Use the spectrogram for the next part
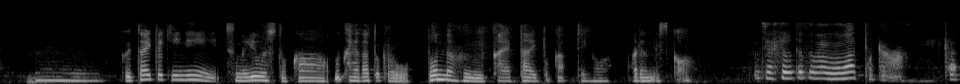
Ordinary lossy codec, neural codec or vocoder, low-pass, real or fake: MP3, 48 kbps; codec, 16 kHz, 1 kbps, X-Codec, HuBERT features, trained on general audio; 7.2 kHz; fake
